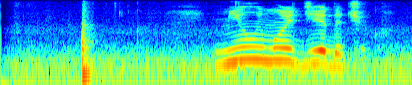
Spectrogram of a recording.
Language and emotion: Russian, neutral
